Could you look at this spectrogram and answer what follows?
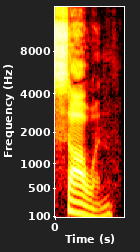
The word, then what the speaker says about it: Samhain: I'd also like to mention here that the other Sabbat midpoint is Samhain, and it looks like it's pronounced Samhain, the way it's spelled, Samhain, but it's Samhain.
